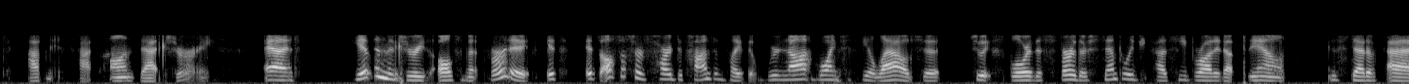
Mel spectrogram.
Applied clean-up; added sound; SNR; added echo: neural diffusion model UNIVERSE++.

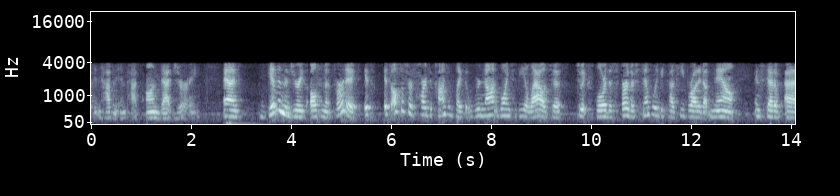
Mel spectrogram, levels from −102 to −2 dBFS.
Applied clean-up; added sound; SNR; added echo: none; none; none; none.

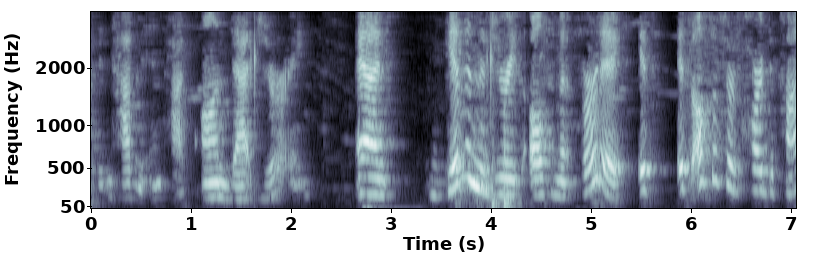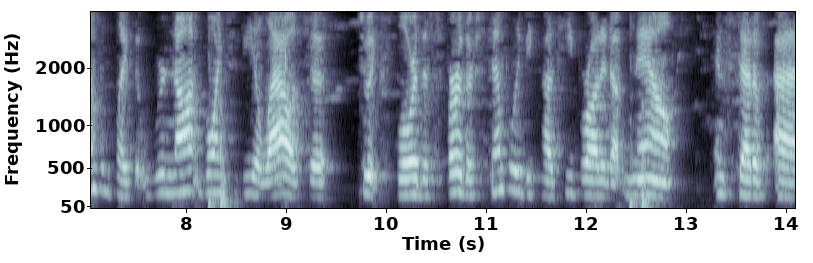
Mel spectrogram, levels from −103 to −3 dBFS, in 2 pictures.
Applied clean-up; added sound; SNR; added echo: classical method log-MMSE.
